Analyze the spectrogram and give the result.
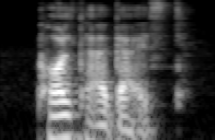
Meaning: poltergeist
- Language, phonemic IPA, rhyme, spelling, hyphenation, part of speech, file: German, /ˈpɔltɐˌɡaɪst/, -aɪst, Poltergeist, Pol‧ter‧geist, noun, De-Poltergeist.ogg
